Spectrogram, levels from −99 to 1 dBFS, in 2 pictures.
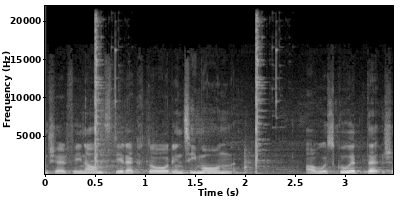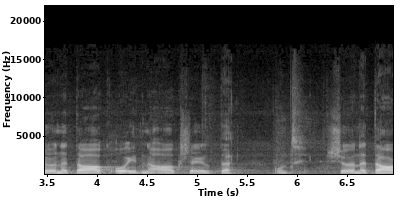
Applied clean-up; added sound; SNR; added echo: none; Shatter; 14 dB; none.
